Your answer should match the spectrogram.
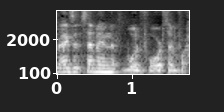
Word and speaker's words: Exit 714: We're here with the guys from Exit 714. How do you say it? Is it 714 or 714? – Exit 714. – That makes sense. I don't know if it did. Yeah, we're Exit 7-1-4.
